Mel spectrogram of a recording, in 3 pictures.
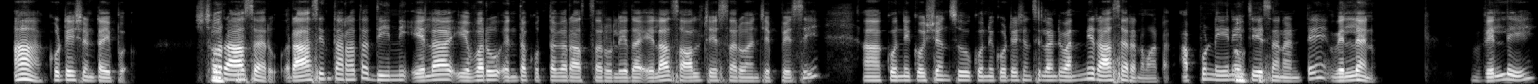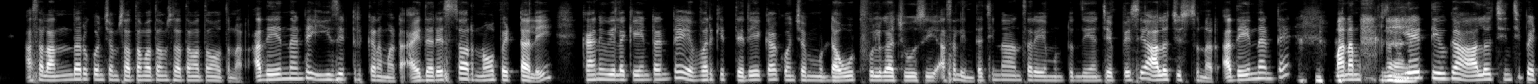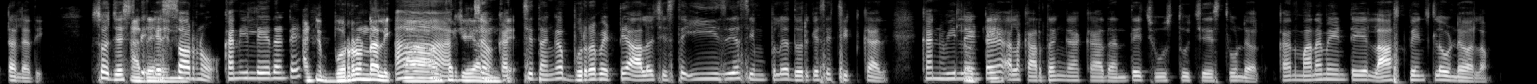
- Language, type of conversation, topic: Telugu, podcast, నీ జీవితానికి నేపథ్య సంగీతం ఉంటే అది ఎలా ఉండేది?
- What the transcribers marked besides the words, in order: in English: "కొటేషన్ టైప్. సో"; in English: "సాల్వ్"; in English: "క్వశ్చన్స్"; in English: "కొటేషన్స్"; in English: "ఈజీ ట్రిక్"; in English: "ఐదర్ ఎస్ ఆర్ నో"; in English: "డౌట్‌పుల్‌గా"; in English: "ఆన్సర్"; giggle; in English: "క్రియేటివ్‌గా"; in English: "సో, జస్ట్ ఎస్ ఆర్ నో"; in English: "ఆన్సర్"; in English: "ఈజీగా, సింపుల్‌గా"; in English: "లాస్ట్ బెంచ్‌లో"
